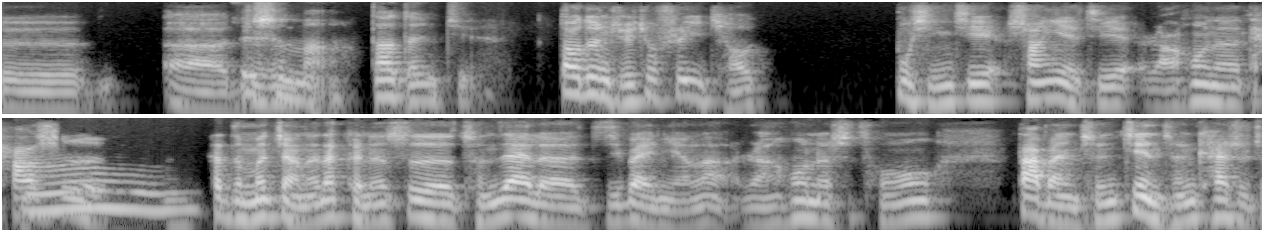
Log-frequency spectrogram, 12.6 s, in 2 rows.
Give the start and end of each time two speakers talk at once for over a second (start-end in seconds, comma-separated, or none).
none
